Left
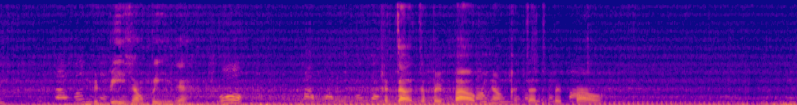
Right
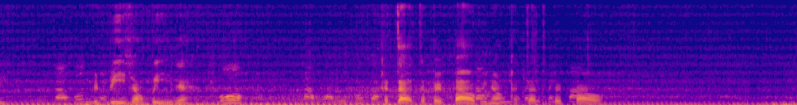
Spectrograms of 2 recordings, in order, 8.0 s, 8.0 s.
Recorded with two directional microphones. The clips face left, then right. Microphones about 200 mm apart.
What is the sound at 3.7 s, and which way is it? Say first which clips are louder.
Speech: right 1 dB; 15° right (ahead or behind).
